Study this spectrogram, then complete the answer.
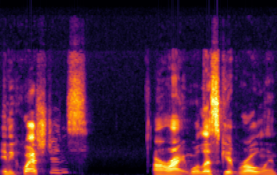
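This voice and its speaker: Loud and with very wide pitch swings, a woman speaks. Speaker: panel moderator. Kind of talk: moderated panel discussion. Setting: stage with live audience.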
